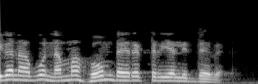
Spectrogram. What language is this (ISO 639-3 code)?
kan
